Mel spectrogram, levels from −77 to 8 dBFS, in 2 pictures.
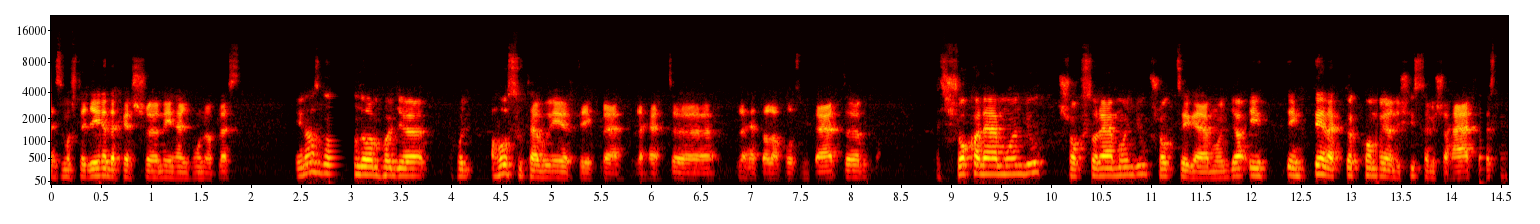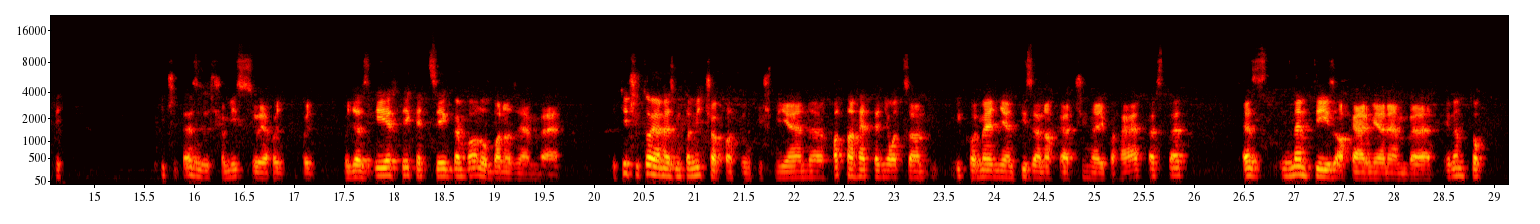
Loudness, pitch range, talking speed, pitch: -23 LUFS, 120-175 Hz, 165 wpm, 140 Hz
